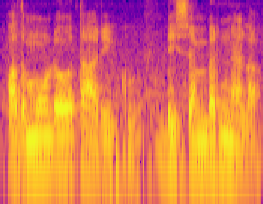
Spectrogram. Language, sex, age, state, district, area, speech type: Telugu, male, 18-30, Andhra Pradesh, East Godavari, urban, spontaneous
